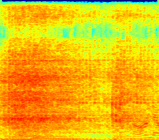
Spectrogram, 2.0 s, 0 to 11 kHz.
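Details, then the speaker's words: Honda Dream Yuga 110 at about 40,000 km (possibly more, meter cable faulty), with white smoke, fast oil use and low pickup: steady single-cylinder beat with a throttle blip, no knocking or rattling. Worn engine but mechanically quiet; engine work planned. "तो कुछ खास खराब आवाज़ नहीं ए रहा तो मतलब सही है ठीक-ठाक है थोड़ा सा खराब है"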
